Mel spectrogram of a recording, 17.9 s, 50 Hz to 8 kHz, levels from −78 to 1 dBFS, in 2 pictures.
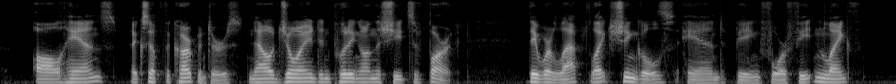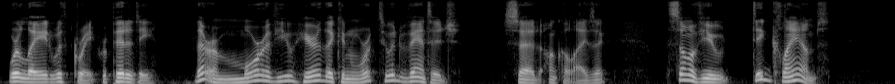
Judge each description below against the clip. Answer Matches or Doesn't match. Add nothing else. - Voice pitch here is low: Matches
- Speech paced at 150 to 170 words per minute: Matches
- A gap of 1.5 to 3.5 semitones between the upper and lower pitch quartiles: Doesn't match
